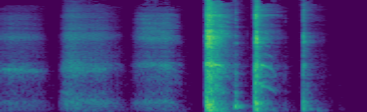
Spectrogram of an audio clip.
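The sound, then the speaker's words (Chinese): Harsh, violent coughing with a humming, rumbling chest: three raspy, drawn-out hacks followed by a quick burst of four louder, sharp, explosive coughs, with no speech. “他一个劲儿的猛咳，那胸口嗡嗡的响。”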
